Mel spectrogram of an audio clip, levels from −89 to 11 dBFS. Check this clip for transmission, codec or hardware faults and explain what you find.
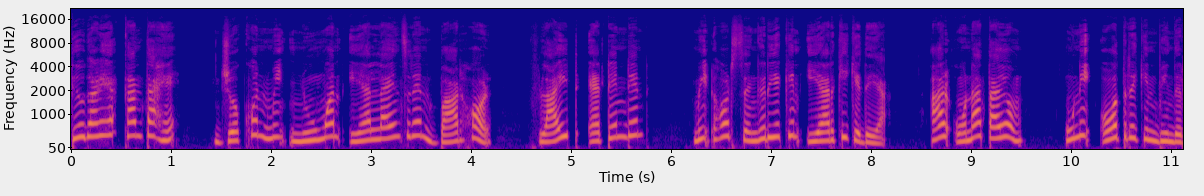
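No transmission, codec or hardware faults turn up anywhere in this speech recording.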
